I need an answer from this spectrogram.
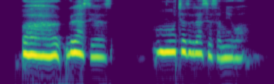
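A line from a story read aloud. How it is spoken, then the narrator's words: Faint, weak young voice. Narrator (Spanish): respondió el joven con voz desfalleciente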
